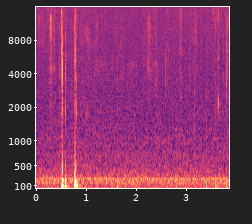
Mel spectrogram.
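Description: Long orange nails tap the top corner, near the hang hole, of a small sealed, full laminated foil-plastic tuna pouch. Two short, dull taps stand out near the start, followed by a few much fainter ticks over a quiet low hum.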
